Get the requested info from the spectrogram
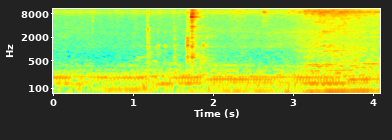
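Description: Metal clinks and scrapes as a motorcycle rear drum-brake backing plate is handled and set into the wheel's brake drum, with one sharp clink a little before halfway. A steady low mechanical hum runs underneath.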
